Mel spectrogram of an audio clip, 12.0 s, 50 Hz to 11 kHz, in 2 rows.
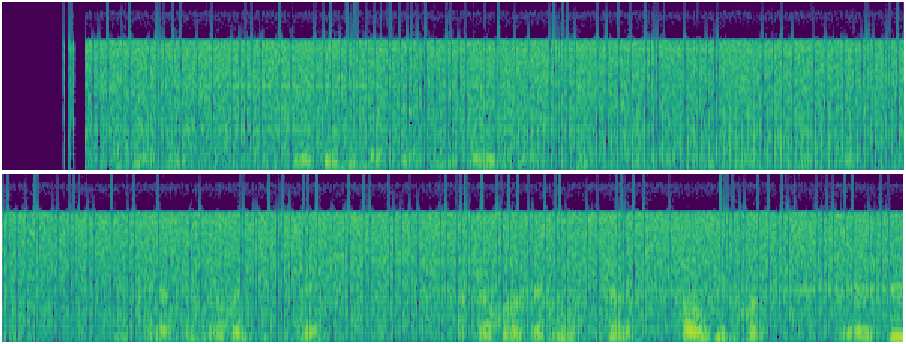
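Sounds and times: faint digital signal tones: 0.4s - 12.0s
radio static hiss: 0.4s - 12.0s.

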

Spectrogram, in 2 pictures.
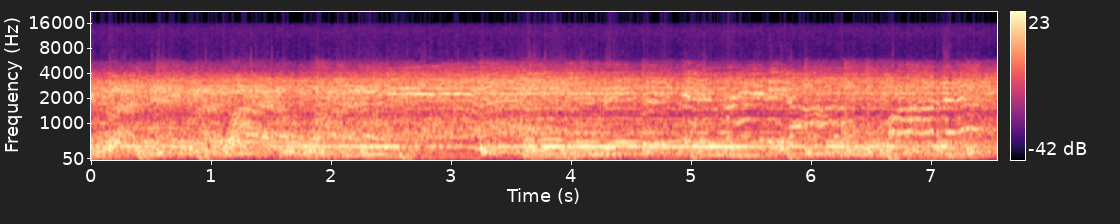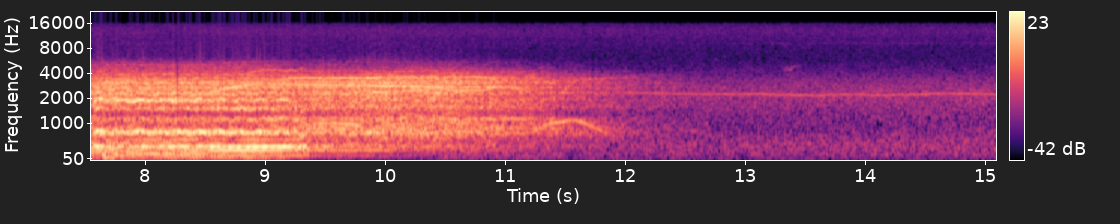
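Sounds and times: rock music with singing on radio: 0.0s - 12.2s.

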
